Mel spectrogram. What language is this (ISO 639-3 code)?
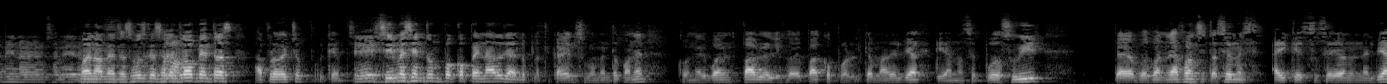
spa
